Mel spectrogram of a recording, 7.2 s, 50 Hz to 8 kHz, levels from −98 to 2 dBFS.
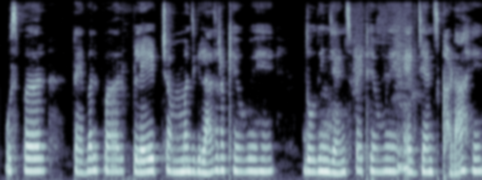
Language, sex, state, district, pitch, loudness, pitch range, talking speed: Hindi, female, Madhya Pradesh, Dhar, 200 Hz, -15 LUFS, 195-205 Hz, 155 wpm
